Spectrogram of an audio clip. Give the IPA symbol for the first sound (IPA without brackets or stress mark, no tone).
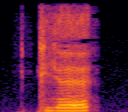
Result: k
